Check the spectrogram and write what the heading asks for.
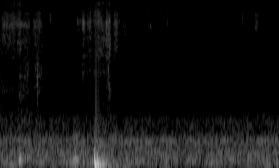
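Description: Paper rustling and handling noise close to a pulpit microphone, with a soft low thump about one and a half seconds in, the loudest sound, then quiet room tone.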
